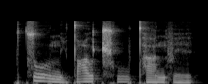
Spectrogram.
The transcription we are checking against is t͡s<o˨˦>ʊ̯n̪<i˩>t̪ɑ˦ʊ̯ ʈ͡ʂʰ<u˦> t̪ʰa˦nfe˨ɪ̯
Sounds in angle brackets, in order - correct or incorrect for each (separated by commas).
incorrect, correct, correct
